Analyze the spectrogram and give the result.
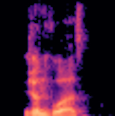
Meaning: feminine singular of genevois
- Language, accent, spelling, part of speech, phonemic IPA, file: French, France, genevoise, adjective, /ʒə.nə.vwaz/, LL-Q150 (fra)-genevoise.wav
